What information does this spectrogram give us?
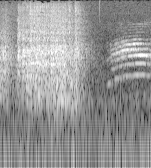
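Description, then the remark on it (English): A female cat lets out a quiet, drawn-out meow, starting breathy and rough before turning into a clearer, rising tonal cry. It sounds faint, with no talking. “Give her attention, she keeps meowing.”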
